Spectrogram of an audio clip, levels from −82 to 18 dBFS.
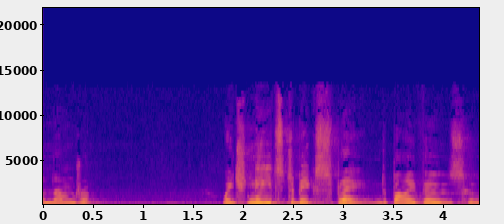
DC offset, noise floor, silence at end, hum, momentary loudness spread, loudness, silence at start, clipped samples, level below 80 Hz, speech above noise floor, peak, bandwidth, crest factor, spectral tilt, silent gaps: under 0.1%; -47 dBFS; 0 s; none; 12 LU; -17 LUFS; 0 s; under 0.1%; -52 dBFS; 31 dB; 0 dBFS; 13 kHz; 18 dB; -5.5 dB/octave; none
